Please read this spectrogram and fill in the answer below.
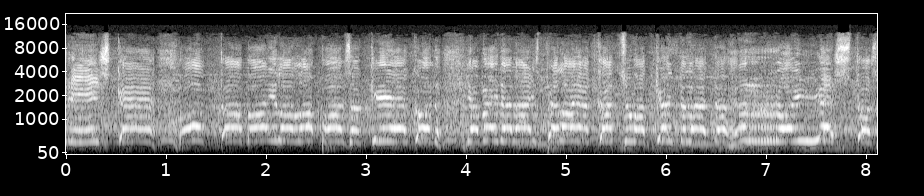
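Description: Ice hockey TV commentator yelling excitedly in Finnish in long, drawn-out shouts over a cheering arena crowd, played back over a hall's loudspeakers.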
